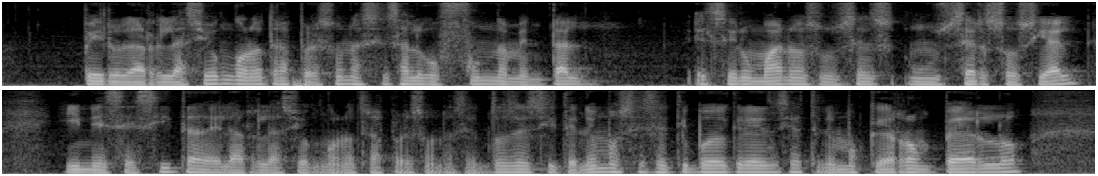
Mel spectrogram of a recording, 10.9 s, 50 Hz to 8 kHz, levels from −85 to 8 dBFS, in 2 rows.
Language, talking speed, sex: Spanish, 195 wpm, male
